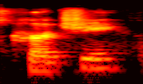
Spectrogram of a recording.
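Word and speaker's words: Curci: I always thought she pronounced it. Am I fat? Pennsylvania Dutch. So Michael, I said it right. It's Kirchy.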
